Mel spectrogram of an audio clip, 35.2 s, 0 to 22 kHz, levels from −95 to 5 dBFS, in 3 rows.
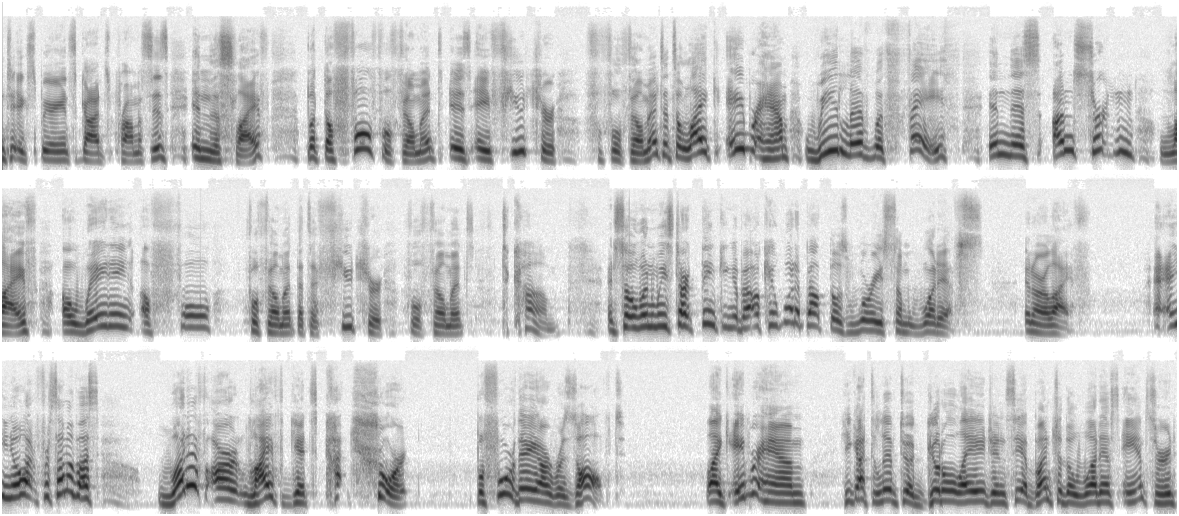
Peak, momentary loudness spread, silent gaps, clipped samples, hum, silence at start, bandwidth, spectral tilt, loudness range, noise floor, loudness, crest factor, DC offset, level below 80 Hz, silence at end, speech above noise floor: -4 dBFS; 15 LU; none; under 0.1%; none; 0 s; 15 kHz; -5.5 dB/octave; 9 LU; -64 dBFS; -22 LUFS; 18 dB; under 0.1%; -84 dBFS; 0 s; 43 dB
